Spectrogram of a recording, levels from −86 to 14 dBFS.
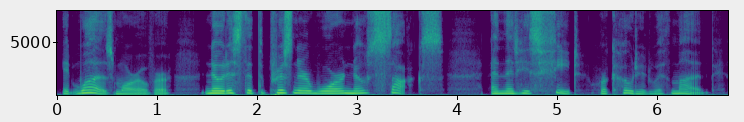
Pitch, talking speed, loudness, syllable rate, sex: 205 Hz, 160 wpm, -19 LUFS, 4.7 syllables/s, female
